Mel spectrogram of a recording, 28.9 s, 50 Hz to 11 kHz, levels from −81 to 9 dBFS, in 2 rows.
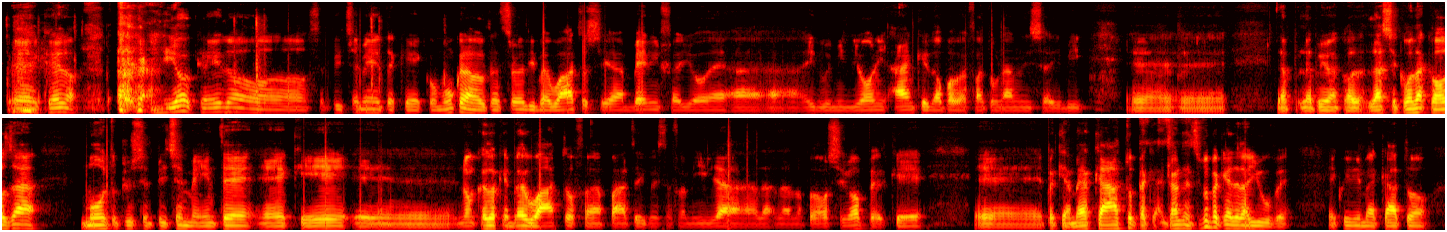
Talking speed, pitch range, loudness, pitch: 140 wpm, 85-100 Hz, -23 LUFS, 90 Hz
